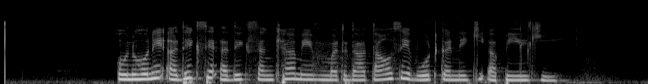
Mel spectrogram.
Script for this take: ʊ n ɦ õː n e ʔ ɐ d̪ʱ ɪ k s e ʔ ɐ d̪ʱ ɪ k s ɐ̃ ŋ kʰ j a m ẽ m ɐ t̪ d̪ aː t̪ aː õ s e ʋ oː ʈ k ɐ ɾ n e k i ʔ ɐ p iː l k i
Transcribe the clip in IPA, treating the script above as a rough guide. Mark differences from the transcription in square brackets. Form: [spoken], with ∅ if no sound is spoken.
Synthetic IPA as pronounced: ʊ n ɦ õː n e ʔ ɐ d̪ʱ ɪ k s e ʔ ɐ d̪ʱ ɪ k s ɐ̃ ŋ kʰ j a m ẽ m ɐ t̪ d̪ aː t̪ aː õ s e ʋ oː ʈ k ɐ ɾ n e k i ʔ ɐ p iː l k [iː]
